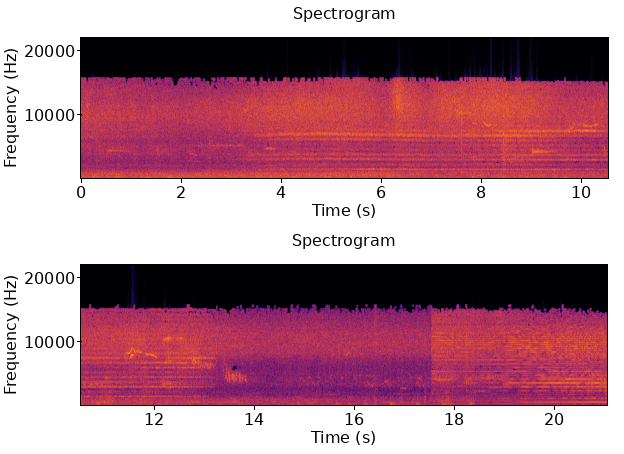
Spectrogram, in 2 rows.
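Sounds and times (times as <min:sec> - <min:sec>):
train wheels rumbling on rails: 0:00.0 - 0:18.5
high squeal: 0:03.3 - 0:13.4.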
